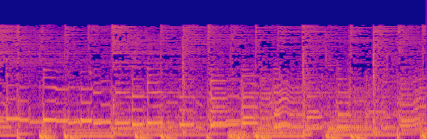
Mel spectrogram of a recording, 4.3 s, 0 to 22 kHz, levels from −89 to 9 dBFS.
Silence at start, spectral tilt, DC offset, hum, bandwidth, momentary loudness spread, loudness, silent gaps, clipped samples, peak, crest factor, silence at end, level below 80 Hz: 0 s; -5 dB/octave; under 0.1%; none; 11 kHz; 2 LU; -18 LUFS; none; under 0.1%; -2 dBFS; 16 dB; 0 s; -26 dBFS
